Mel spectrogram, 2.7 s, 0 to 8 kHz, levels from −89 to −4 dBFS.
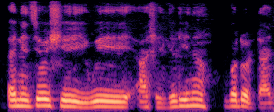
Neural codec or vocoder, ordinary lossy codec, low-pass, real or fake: none; none; none; real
